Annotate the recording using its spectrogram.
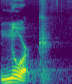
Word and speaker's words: Newark: Do you pronounce that city's name Newark? Everybody raise your hand if you pronounce it Newark. How many of you pronounce it Newark? Okay, you're wrong. It's Newark.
